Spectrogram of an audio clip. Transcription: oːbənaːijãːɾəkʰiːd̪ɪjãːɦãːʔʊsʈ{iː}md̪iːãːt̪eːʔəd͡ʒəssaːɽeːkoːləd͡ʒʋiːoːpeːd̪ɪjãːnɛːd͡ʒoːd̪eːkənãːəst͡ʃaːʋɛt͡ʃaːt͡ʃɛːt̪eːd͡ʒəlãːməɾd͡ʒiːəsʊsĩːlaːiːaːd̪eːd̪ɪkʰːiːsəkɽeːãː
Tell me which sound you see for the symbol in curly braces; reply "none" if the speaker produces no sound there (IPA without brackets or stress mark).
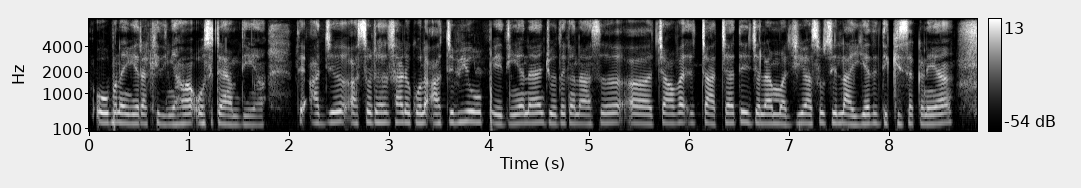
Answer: ɛː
